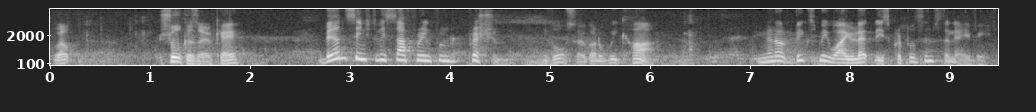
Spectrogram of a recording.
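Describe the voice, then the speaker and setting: An actor playing a wry, cynical military medical officer in a radio drama, with a blunt, animated way of talking. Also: male voice, a little high, normal speed, long pauses, a little hiss or hum.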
